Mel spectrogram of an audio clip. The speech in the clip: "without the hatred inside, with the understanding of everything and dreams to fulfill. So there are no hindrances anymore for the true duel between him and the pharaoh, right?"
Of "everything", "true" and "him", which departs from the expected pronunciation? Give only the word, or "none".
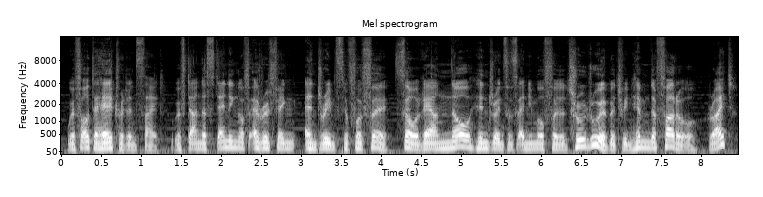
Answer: none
